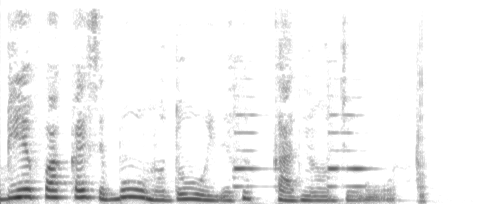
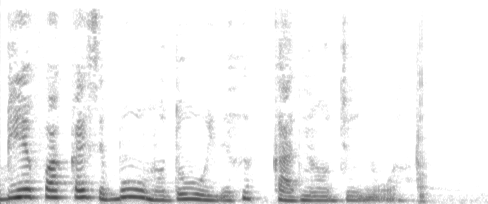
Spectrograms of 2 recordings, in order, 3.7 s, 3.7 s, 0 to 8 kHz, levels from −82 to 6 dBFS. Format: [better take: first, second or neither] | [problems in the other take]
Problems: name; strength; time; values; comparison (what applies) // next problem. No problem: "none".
second | noise reduction (neural mask model RNNoise)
